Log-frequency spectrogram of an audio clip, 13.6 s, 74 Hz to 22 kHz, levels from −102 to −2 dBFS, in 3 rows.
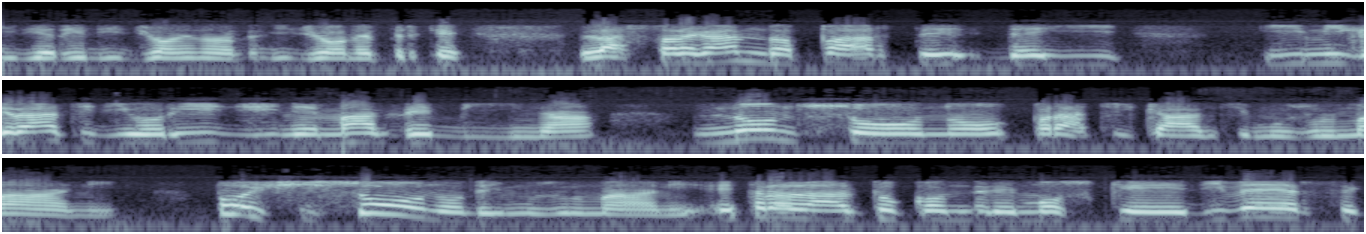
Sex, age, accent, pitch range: male, 50-69, native, 170-240 Hz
